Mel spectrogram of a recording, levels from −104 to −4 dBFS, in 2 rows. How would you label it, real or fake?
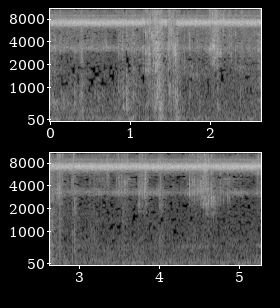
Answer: real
